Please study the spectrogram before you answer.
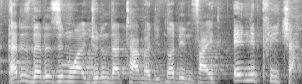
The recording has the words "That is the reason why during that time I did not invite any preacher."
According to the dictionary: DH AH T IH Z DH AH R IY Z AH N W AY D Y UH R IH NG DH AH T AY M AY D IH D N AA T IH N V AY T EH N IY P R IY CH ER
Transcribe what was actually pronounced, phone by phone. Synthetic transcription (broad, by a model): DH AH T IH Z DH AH R IY Z AH N W AY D Y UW R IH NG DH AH T AY M AY D IH D N AA T IH N V AY T EH N IY P R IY CH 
